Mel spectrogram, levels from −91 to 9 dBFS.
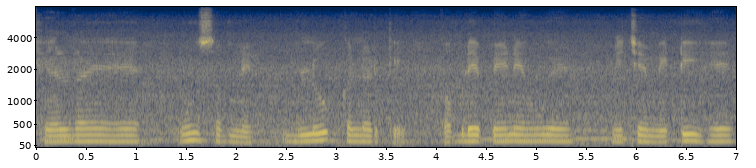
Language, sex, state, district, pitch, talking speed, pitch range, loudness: Hindi, male, Gujarat, Gandhinagar, 135 Hz, 120 wpm, 130-140 Hz, -17 LUFS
